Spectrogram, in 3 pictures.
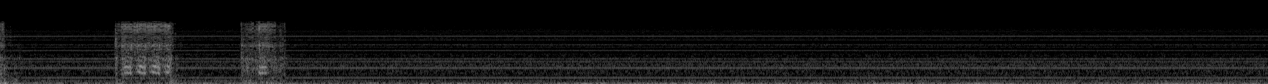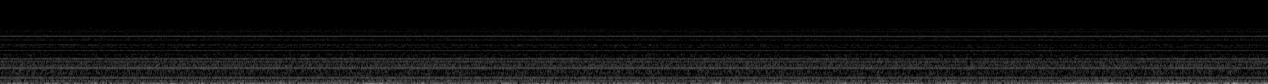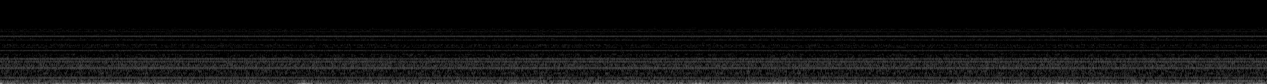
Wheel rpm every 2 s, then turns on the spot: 10, 10, 0, 0, 0, 0, 0, 0, 0, 0, 0, 0, 0, 0, 0, 0, 0, 0, 0.
none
